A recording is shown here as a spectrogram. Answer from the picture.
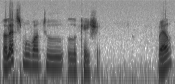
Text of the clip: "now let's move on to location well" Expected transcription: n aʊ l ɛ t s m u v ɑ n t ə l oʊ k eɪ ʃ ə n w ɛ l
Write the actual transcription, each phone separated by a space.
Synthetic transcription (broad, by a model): n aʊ l ɛ t s m u v ɑ n t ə l oʊ k eɪ ʃ ə n w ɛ l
